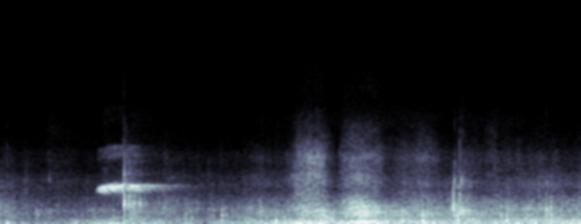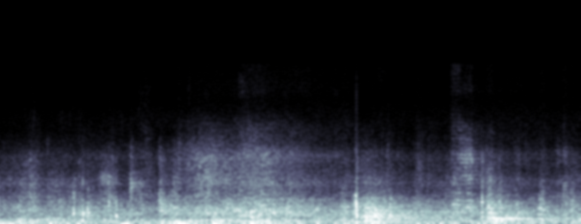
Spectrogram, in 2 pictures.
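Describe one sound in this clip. Hockey sticks click and tap against a puck and ice.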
